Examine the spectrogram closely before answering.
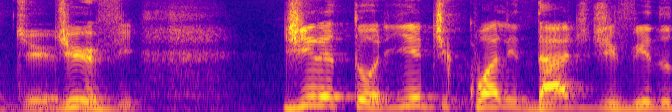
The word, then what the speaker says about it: Dirve: É assim que pronuncia, Dirv.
